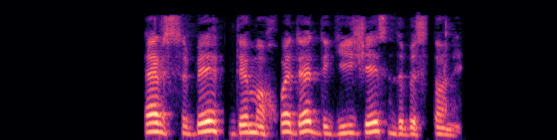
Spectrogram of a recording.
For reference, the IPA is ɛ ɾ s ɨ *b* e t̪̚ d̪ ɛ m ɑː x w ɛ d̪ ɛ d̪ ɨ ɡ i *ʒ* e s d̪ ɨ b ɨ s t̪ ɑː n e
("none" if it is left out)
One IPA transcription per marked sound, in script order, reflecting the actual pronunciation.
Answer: b, ʒ

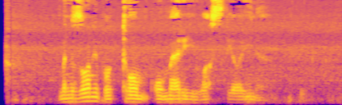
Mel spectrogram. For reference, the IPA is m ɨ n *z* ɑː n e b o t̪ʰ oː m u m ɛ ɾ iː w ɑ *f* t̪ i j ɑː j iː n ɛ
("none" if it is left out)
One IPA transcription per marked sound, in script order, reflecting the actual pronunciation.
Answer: z, s

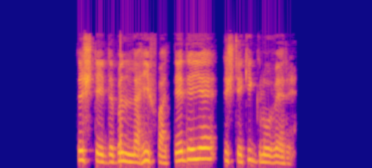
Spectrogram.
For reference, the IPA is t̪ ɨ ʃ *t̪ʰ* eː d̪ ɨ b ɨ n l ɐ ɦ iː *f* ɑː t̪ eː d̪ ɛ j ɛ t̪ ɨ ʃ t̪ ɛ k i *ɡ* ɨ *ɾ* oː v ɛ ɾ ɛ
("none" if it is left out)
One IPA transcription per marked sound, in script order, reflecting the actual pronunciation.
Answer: t̪, f, ɡ, l

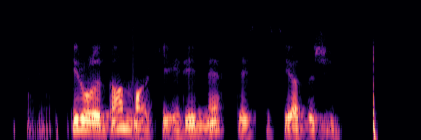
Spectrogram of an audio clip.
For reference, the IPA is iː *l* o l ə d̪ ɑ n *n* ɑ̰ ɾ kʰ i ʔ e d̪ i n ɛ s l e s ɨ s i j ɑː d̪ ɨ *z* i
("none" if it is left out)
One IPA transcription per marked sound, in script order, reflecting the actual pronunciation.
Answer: ɾ, m, ʒ

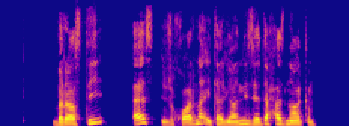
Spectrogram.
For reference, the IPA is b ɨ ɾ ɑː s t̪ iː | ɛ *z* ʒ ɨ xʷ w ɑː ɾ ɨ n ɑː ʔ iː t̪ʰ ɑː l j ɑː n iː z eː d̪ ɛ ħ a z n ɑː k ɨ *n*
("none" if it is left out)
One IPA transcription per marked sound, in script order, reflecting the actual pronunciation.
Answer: z, m

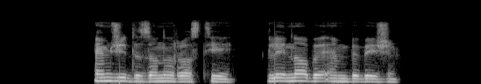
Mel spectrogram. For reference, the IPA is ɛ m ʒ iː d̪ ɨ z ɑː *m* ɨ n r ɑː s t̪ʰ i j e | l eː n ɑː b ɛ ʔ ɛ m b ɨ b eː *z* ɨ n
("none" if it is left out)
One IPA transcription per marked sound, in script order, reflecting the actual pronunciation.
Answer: n, ʒ

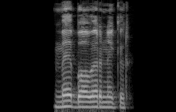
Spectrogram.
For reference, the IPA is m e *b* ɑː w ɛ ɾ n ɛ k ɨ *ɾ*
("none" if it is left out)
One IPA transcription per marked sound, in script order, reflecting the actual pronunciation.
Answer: b, ɾ

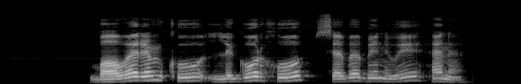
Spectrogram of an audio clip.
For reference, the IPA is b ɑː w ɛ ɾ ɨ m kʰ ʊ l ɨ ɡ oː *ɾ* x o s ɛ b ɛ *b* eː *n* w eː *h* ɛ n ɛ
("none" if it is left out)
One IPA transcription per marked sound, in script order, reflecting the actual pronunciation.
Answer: ɾ, b, n, h

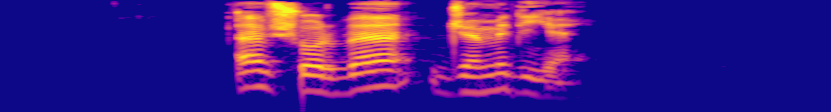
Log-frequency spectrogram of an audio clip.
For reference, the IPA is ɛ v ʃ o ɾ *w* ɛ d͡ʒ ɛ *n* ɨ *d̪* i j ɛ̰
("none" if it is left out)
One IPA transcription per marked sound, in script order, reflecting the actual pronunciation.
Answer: b, m, d̪

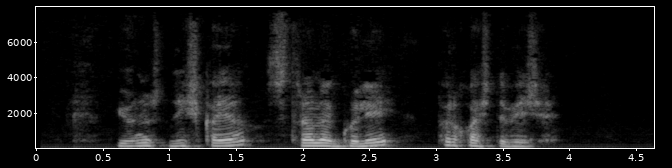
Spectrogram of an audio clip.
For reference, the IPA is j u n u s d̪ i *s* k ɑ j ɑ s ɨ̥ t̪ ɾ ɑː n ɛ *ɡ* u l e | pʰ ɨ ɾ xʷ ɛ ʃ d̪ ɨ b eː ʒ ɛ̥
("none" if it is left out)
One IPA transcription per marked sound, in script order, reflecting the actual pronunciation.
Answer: ʃ, ɡ

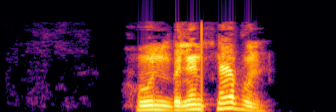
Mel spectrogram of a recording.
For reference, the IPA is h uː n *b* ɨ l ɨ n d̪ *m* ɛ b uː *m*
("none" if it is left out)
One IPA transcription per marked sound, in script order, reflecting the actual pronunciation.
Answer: b, n, n

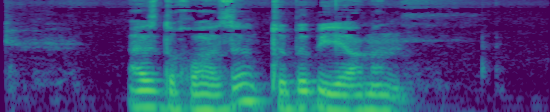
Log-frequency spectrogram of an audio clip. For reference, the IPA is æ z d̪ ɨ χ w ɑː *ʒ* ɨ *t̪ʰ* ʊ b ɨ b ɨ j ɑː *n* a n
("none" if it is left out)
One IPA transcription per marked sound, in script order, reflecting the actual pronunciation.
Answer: z, t̪ʰ, m

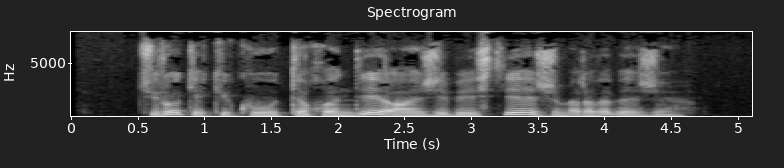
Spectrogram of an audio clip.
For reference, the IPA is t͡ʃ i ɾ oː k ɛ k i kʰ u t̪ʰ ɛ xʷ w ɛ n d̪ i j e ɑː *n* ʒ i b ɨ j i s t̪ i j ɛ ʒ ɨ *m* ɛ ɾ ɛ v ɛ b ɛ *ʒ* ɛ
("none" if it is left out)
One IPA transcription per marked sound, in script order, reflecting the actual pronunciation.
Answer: n, m, ʒ

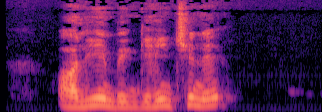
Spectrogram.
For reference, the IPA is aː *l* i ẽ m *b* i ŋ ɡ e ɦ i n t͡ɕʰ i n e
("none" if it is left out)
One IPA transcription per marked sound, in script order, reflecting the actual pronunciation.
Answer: l, b

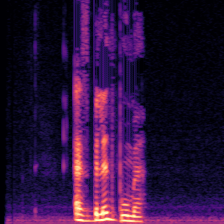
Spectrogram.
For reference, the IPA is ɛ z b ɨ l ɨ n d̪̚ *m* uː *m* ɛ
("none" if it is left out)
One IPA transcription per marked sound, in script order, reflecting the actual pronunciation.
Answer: b, m

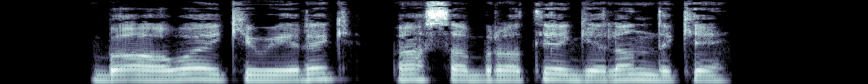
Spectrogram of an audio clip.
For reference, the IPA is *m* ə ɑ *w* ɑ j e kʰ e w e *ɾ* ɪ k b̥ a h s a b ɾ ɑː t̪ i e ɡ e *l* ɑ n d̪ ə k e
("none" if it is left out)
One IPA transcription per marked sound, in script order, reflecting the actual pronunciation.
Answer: b, w, ɾ, l

